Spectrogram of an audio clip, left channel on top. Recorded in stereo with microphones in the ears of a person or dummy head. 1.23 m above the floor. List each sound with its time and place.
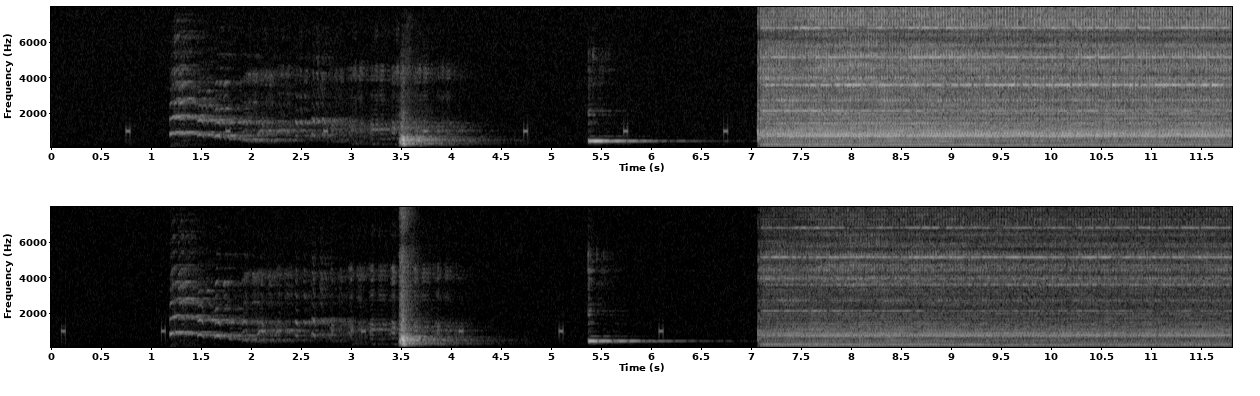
1.2 s laughter: 15° right (ahead or behind), 7.5 m; by 4.0 s 35° right (ahead or behind), 7.5 m
3.5 s a whoosh: 50° right (ahead or behind), 0.8 m
5.4 s a cowbell: 30° right (ahead or behind), 6 m
7.1 s an alarm clock: 30° left (ahead or behind), 0.6 m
